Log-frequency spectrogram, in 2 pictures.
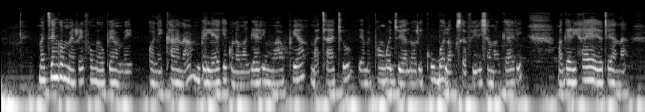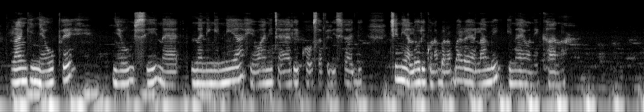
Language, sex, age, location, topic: Swahili, male, 25-35, Kisumu, finance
